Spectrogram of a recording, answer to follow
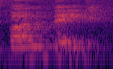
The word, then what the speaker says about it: Van Beek: you, being an American, you would say it's Charles van Dyck. It is Van Beek, and we practiced at our church how to say it correctly.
